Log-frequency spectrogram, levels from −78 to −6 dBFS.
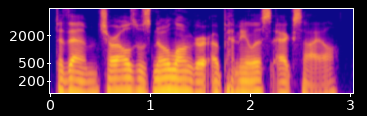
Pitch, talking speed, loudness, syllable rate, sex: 100 Hz, 180 wpm, -17 LUFS, 5.3 syllables/s, male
